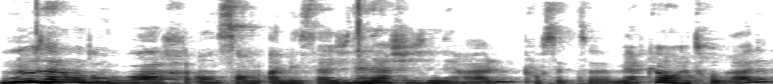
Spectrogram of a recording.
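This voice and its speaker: A woman's fairly high-pitched voice at a moderate pace, with ordinary pitch variation. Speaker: tarot reader. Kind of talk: tarot reading. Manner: hesitant fillers.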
